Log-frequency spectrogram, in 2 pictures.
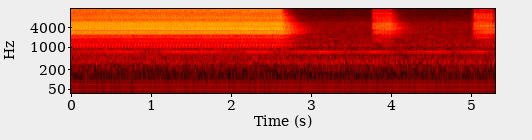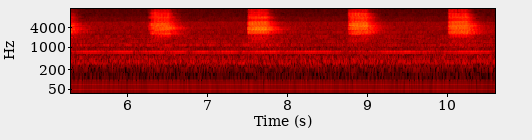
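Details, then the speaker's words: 2002 Ford F-250 7.3 diesel, key on with charger, after reinstalling the IDM and valve cover gasket: long continuous buzz then evenly spaced injector buzzes about a second apart; normal buzz test, no codes. "sounds good survey says no codes let's try one more time"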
